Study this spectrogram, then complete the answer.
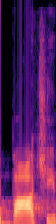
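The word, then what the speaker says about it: bocce: Uh, botchi ball. Uh, it's spelled B O C C E. Botchi.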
